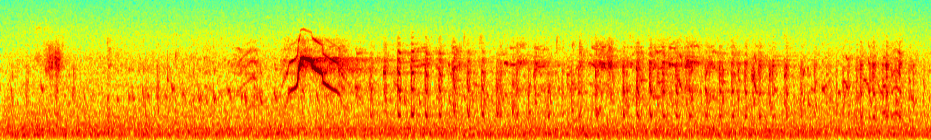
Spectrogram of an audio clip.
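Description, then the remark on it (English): Wigeon ducks calling, with one sharp whistled 'wheeoo' standing out near the start over a steady, murmuring chatter of many birds, as if from a flock. “The widgeon is a colourful duck that can often be spotted wheeling around our skies in large flocks.”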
